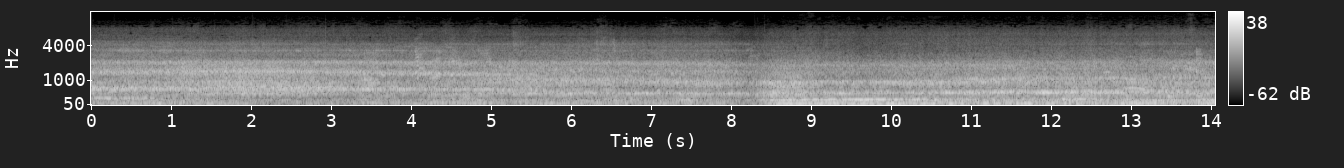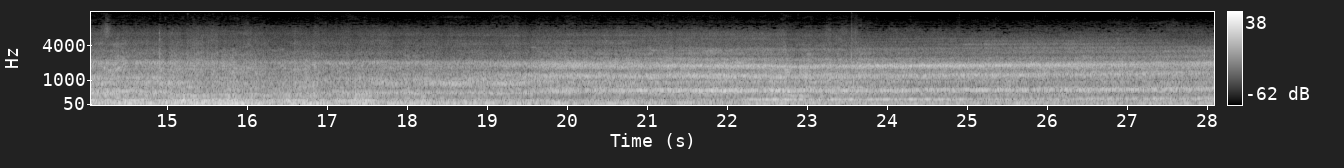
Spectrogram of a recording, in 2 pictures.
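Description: Wheels clatter over rail joints.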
